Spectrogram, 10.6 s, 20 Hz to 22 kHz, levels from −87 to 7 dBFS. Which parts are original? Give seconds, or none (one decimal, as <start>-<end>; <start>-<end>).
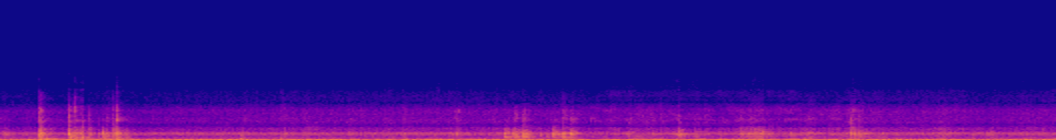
0.0-0.4; 0.9-5.9; 8.4-10.6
